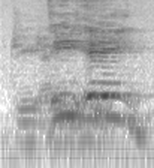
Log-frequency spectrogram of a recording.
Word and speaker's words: daughter: How do you spell daughter? D-A-U-G-H-T-E-R. If I was going to spell daughter, D-O-T-E-R, daughter. What about U-O-G-H? All of them are silent letters, 4, one after another. You don't pronounce them, right?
